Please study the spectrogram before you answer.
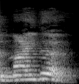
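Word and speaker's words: neither: अच्छा, नाइदर या नीदर दोनों कहते हैं, इसका प्रोनाउंसिएशन दोनों, नाइदर नीदर दोनों सही है।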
